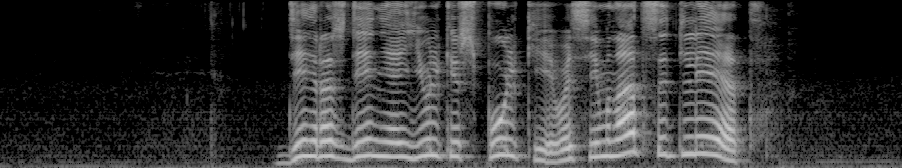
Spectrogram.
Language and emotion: Russian, positive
